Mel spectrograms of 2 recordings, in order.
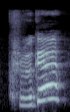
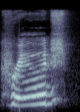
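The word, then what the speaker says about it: kruge: bad pronunciation skills but in the show they're talking about ketterdam money being kruga and i always thought it was crooge i know i know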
